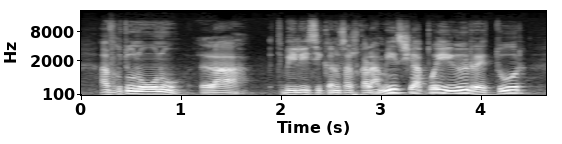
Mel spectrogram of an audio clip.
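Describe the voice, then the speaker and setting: Recorded very cleanly against a silent background, a man with a normal speaking voice uses lively intonation and a moderate pace. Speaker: football ultras veteran. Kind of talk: podcast interview.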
